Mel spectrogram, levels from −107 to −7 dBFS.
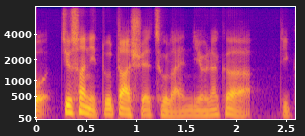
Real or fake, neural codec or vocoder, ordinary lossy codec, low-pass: fake; codec, 16 kHz, about 1 kbps, DyCAST, with the encoder's durations; none; none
